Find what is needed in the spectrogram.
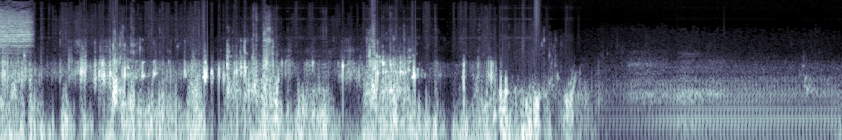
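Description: Muffled underwater sound from a camera held below the surface: irregular bubbling and sloshing of water around the moving hands, giving way about six seconds in to a quieter steady low hum.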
